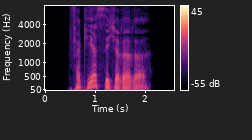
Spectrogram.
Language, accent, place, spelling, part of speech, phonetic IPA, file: German, Germany, Berlin, verkehrssicherere, adjective, [fɛɐ̯ˈkeːɐ̯sˌzɪçəʁəʁə], De-verkehrssicherere.ogg
- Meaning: inflection of verkehrssicher: 1. strong/mixed nominative/accusative feminine singular comparative degree 2. strong nominative/accusative plural comparative degree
